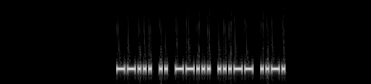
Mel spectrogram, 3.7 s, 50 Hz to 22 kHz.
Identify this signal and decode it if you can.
Morse code, heard as a keyed tone, about 44 wpm, 700 Hz. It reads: 7I73F
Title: Code Groups - 5 Letter:Numbers - 45wpm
